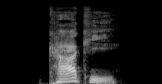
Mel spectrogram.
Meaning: 1. kaki, persimmon (fruit) 2. kaki tree
- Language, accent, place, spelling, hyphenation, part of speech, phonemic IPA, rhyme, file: German, Germany, Berlin, Kaki, Ka‧ki, noun, /ˈkaːki/, -aːki, De-Kaki.ogg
